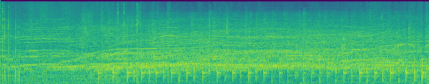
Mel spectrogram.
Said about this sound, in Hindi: ये तालियां हमारे लिए थी क्या गाइस?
